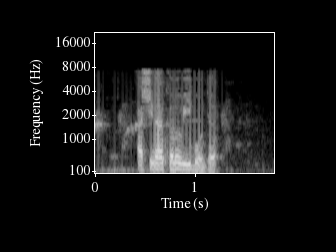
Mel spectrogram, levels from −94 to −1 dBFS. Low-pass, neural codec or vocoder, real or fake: 7.2 kHz; none; real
